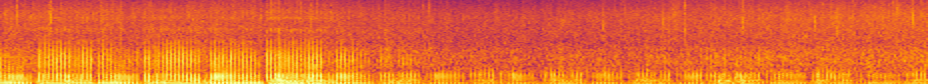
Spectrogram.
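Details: Purring from drowsy, relaxed house cats, an orange tabby and a calico; deep rhythmic rumble loud for the first few seconds, then settling into a quieter, faster flutter of pulses, light rain hiss throughout.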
